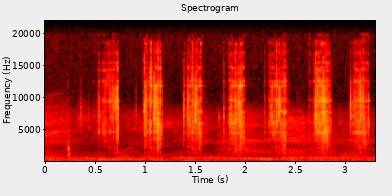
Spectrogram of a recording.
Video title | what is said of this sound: Reviewing a FULL IRISH BREAKFAST but there is SOMETHING MISSING !!! - O'Neills Irish Pub, Leeds | you guys can hopefully see how crispy these are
